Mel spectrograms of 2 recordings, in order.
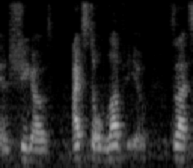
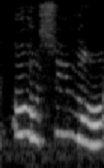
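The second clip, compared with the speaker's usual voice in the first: put-on shrill, very high-pitched old English lady voice; 6 dB louder than usual. Describing a stage character, imitating an old English lady: old English lady voice. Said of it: "old, like, English lady".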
